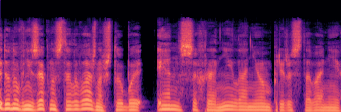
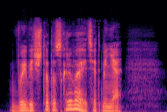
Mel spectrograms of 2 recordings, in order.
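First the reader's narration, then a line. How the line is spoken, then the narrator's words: Sharp question. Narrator (Russian): резко спросила девушка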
